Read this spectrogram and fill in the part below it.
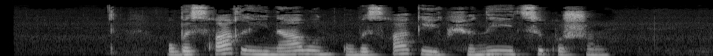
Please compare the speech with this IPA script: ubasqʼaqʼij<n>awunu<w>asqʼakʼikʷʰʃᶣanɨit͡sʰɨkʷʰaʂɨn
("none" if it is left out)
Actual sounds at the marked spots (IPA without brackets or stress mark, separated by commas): n, b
